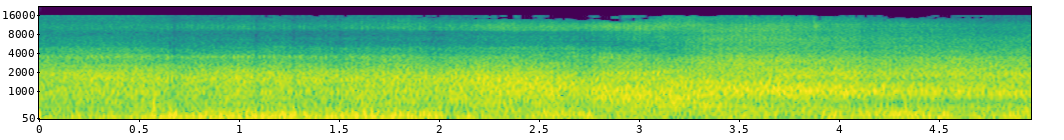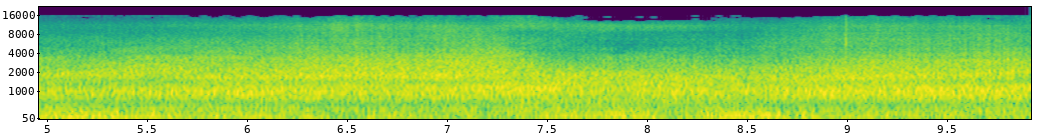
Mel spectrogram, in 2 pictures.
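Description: Container freight train's wagons rolling past on the rails, a steady rumble and rush of wheels on track.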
